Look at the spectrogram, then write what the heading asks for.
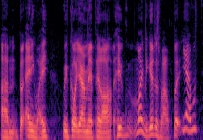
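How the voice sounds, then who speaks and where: A man's voice: medium pitch, animated, brisk, no room sound. A man giving casual video game commentary as a host, chatty and rambling, often questioning himself as he goes.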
